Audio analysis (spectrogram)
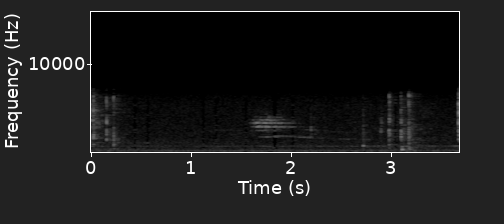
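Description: Keys clatter in short, light bursts over a steady low hum, with a quiet stretch before a final cluster of taps on a computer keyboard.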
